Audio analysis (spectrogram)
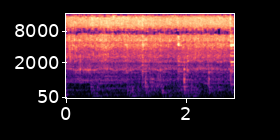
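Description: Masala paste for a wild-vegetable kevla amti frying in oil while being stirred, a steady soft sizzle broken by a few light scraping clinks of the spoon against the pan.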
